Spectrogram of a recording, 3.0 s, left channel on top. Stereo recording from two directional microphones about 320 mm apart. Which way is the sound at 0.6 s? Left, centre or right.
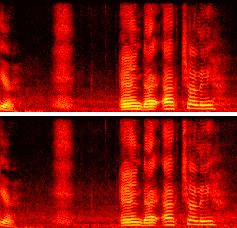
Left.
